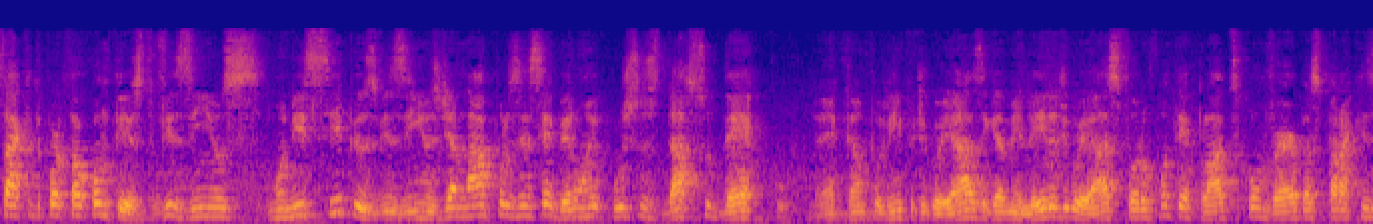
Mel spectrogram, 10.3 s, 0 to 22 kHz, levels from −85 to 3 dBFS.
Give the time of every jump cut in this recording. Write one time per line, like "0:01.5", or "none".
0:06.0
